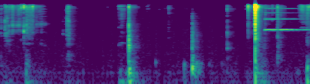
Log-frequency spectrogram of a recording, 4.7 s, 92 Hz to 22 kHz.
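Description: Faint clicks of a plastic 3D-printed screwdriver body and tools being handled, then a sharp snap near the end as small cutters snip a plastic pin. A brief high steady tone rings for about half a second after the snap.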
